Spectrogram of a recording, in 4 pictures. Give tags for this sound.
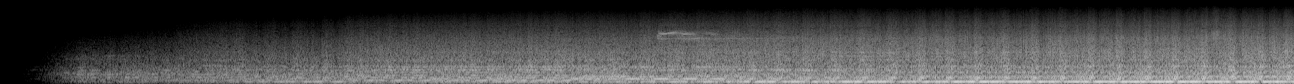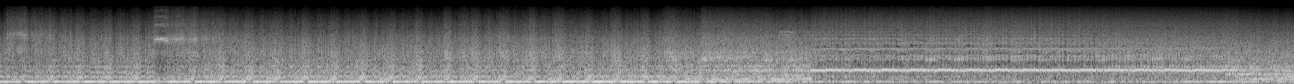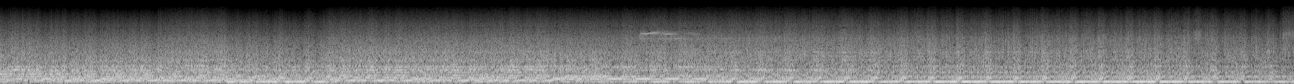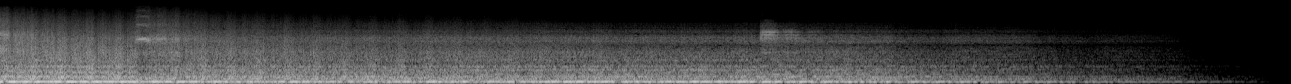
sad
I
well
am

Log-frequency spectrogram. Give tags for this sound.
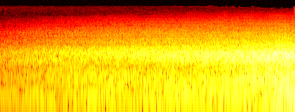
swell
sweep
up
buildup
riser
reverse
uplifter
build
fx

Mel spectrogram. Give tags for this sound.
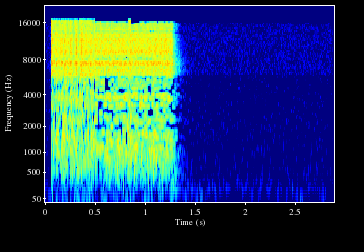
buzz
buzzer

